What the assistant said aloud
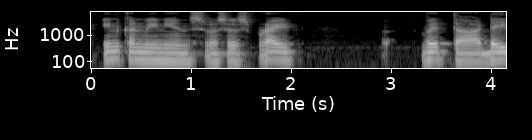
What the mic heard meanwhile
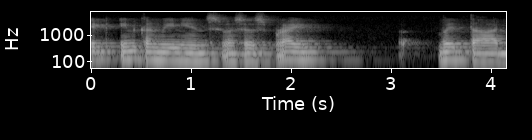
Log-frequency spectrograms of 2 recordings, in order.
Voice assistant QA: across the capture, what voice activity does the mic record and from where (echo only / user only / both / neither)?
echo only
